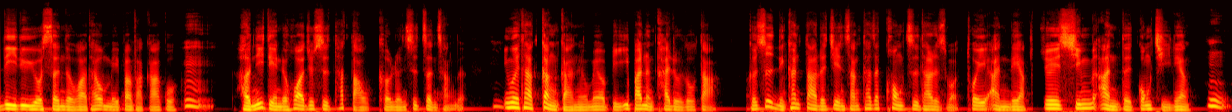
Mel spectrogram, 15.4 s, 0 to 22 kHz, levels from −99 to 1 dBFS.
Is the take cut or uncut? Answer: cut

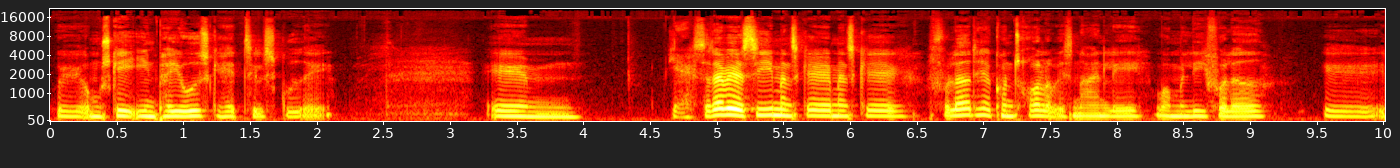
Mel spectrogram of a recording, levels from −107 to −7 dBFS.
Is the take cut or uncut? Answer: uncut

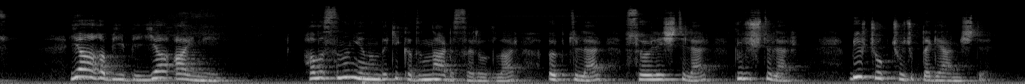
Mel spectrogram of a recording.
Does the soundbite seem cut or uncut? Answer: uncut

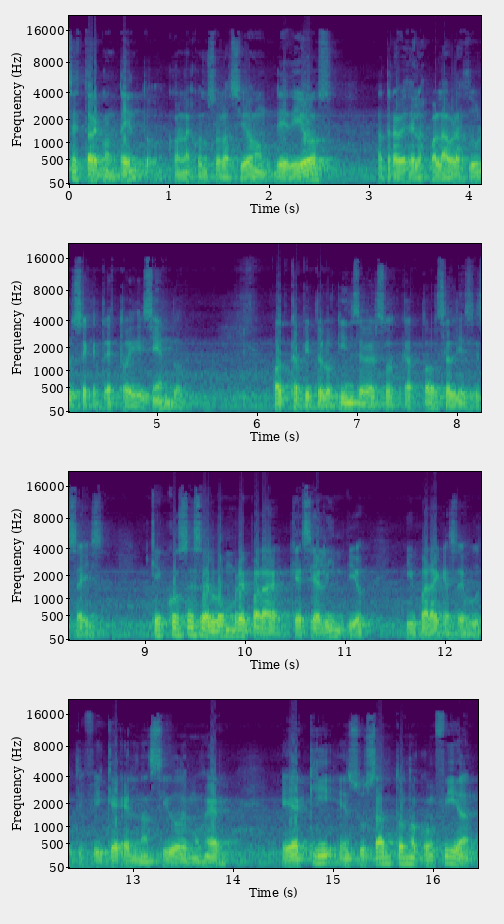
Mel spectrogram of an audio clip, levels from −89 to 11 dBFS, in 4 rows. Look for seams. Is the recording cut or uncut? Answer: cut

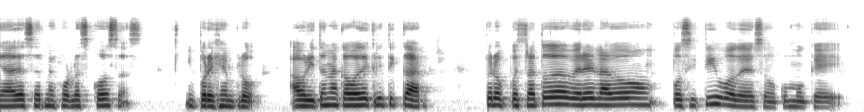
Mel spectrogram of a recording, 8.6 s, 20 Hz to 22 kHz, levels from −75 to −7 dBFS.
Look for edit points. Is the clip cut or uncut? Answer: uncut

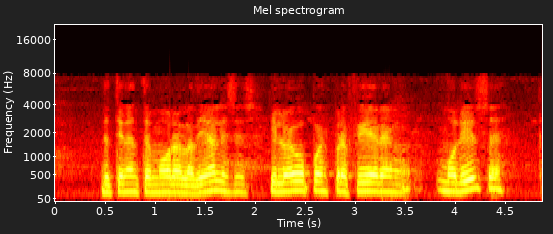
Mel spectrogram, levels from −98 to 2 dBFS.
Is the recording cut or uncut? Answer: uncut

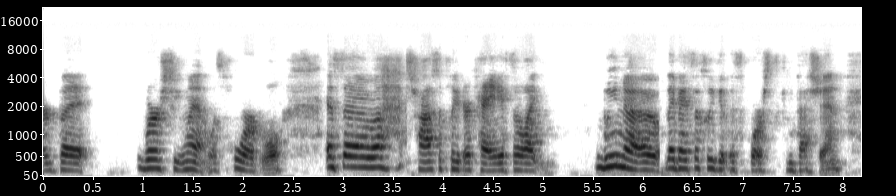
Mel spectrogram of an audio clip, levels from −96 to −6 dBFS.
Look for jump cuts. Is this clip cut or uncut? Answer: cut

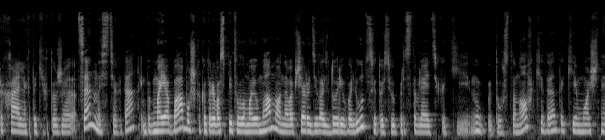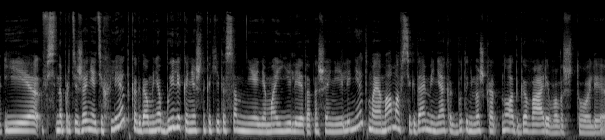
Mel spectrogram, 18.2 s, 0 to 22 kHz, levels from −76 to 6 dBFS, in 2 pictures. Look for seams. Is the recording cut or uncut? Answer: uncut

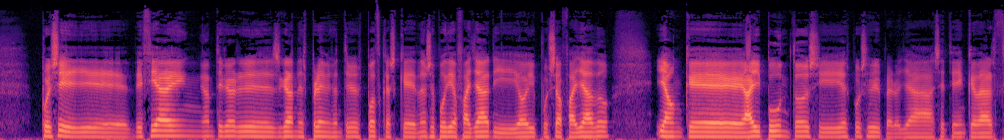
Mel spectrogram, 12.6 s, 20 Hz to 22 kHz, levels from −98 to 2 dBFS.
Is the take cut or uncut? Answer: uncut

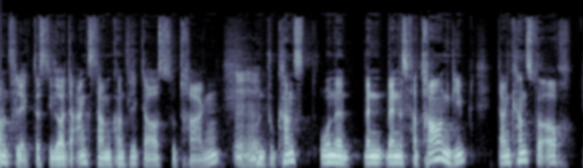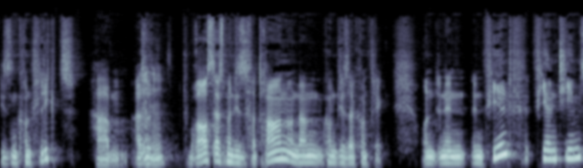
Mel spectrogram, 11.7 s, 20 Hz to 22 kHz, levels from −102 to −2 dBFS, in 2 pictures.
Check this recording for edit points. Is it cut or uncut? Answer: cut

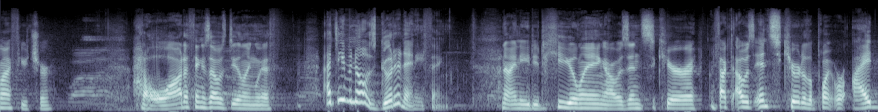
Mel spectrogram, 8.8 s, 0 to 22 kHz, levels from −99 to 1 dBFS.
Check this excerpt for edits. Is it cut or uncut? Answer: cut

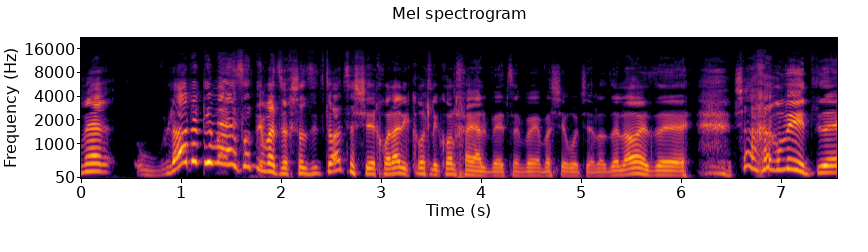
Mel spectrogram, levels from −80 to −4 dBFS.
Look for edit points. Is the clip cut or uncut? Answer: uncut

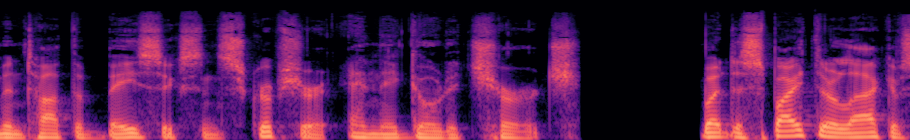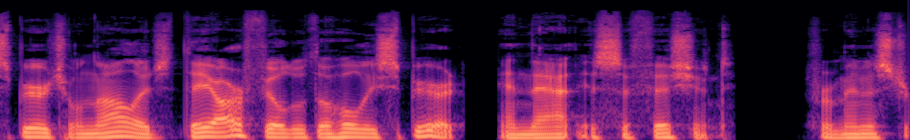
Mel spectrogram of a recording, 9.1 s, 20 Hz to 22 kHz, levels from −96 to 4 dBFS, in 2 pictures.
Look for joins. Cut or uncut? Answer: uncut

